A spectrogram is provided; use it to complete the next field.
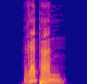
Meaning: dative plural of Rapper
- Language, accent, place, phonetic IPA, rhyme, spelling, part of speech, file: German, Germany, Berlin, [ˈʁɛpɐn], -ɛpɐn, Rappern, noun, De-Rappern.ogg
